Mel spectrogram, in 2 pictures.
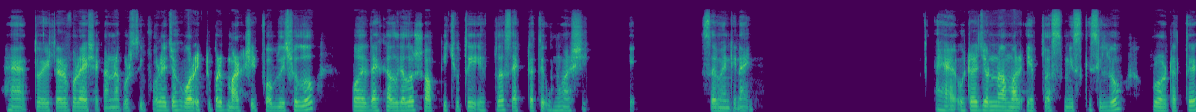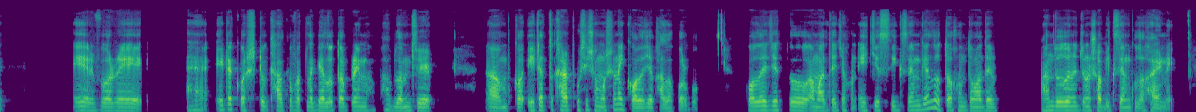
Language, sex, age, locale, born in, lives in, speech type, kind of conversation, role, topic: Bengali, male, 18-19, bn-IN, Bangladesh, Bangladesh, conversation, unstructured, none, তোমার শৈশবের সবচেয়ে কষ্টদায়ক স্মৃতি কী?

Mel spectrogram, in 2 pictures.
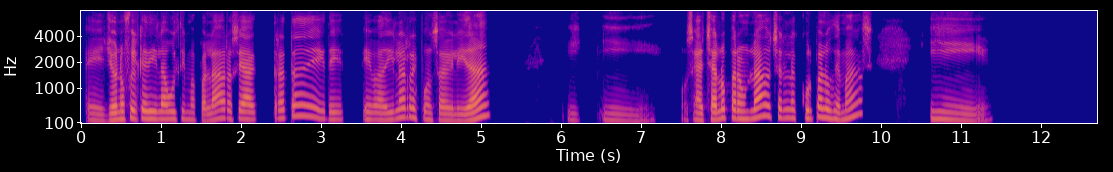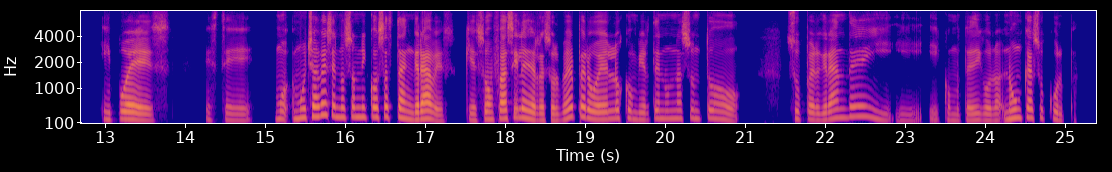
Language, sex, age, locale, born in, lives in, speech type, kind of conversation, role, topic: Spanish, female, 50-54, es-VE, Venezuela, United States, conversation, advice, user, ¿Cómo puedo ofrecer retroalimentación sin que la otra persona se ponga a la defensiva?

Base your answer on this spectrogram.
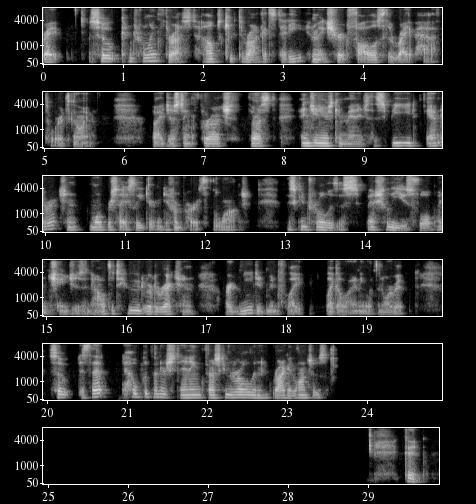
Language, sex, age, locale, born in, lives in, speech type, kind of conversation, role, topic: English, male, 20-24, en-US, United States, United States, read, expert-assistant, expert, How do rockets launch into space?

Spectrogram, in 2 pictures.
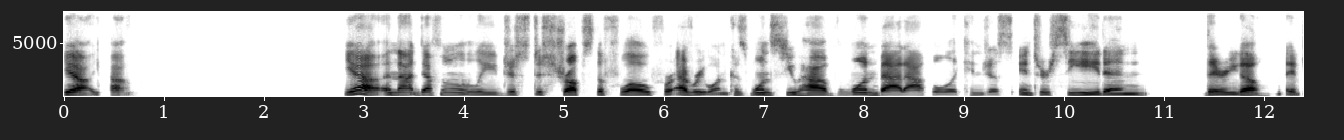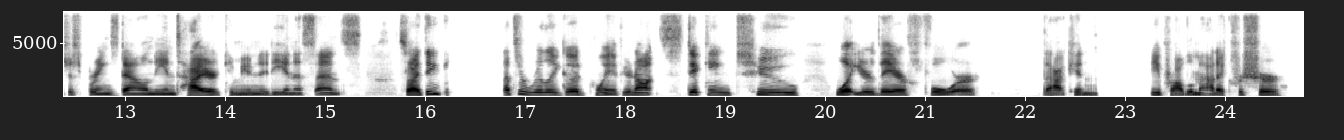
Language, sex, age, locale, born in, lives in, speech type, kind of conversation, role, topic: English, female, 30-34, en-US, United States, United States, conversation, podcast, host, What makes a community strong to you?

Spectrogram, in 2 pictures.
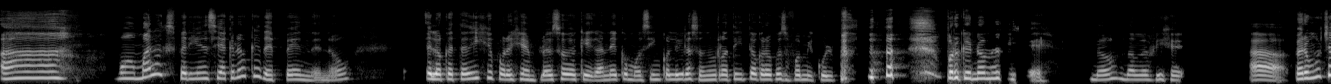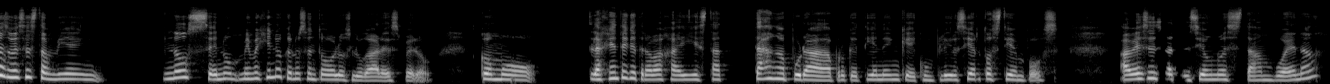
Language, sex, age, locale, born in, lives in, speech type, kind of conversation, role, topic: Spanish, female, 35-39, es-PE, Peru, United States, conversation, unstructured, none, ¿Qué es lo que más te molesta de las cadenas de comida rápida?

